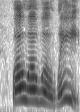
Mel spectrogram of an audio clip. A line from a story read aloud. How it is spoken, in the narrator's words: Chuck cried, running to catch up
